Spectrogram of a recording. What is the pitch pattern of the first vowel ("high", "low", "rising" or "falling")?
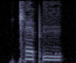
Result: high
